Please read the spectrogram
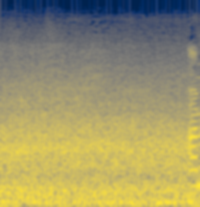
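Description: Steady road traffic noise, a continuous even rush with no single vehicle standing out.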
